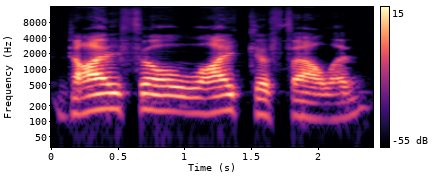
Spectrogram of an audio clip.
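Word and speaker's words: difelikefalin: a drug that's approved by the fda it's diffilicofun or diephol like fun and diphyllycophallin is how it's pronounced difficult like a phallid or difficult like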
